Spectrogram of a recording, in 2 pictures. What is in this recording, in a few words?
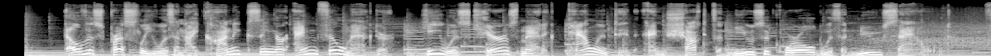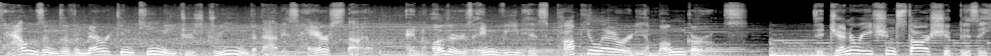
Narration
